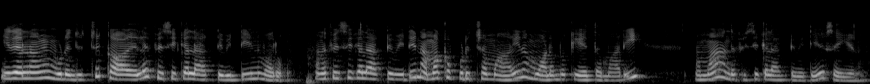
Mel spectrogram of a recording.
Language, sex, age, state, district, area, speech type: Tamil, female, 18-30, Tamil Nadu, Tiruppur, urban, spontaneous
